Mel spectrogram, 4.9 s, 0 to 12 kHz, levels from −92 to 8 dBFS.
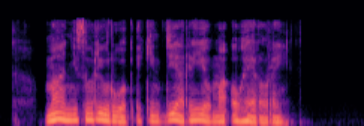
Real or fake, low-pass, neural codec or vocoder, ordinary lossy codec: fake; 7.2 kHz; codec, 16 kHz, 16 kbps, FreqCodec, smaller model; none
